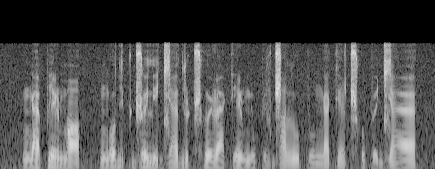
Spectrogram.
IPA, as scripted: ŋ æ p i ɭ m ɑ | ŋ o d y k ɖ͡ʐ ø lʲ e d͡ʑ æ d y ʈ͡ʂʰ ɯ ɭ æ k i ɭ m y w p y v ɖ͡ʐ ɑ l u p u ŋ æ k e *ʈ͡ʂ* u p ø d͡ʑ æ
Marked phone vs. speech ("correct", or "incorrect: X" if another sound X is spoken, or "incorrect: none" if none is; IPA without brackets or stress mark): incorrect: ʈ͡ʂʰ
